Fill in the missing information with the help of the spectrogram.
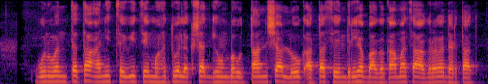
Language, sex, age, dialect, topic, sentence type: Marathi, male, 25-30, Standard Marathi, agriculture, statement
